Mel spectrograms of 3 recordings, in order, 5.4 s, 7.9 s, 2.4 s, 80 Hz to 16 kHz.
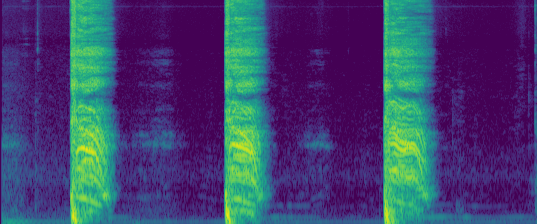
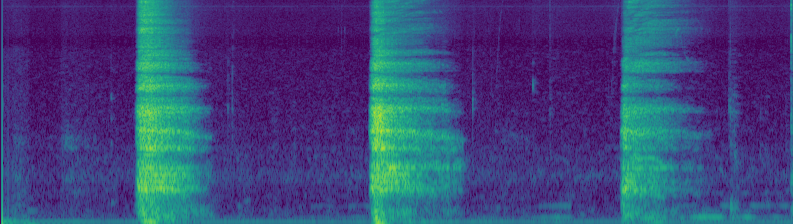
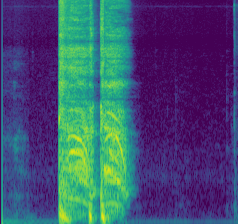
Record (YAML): three_cough_length: 5.4 s
three_cough_amplitude: 32768
three_cough_signal_mean_std_ratio: 0.39
exhalation_length: 7.9 s
exhalation_amplitude: 30297
exhalation_signal_mean_std_ratio: 0.36
cough_length: 2.4 s
cough_amplitude: 32768
cough_signal_mean_std_ratio: 0.47
survey_phase: alpha (2021-03-01 to 2021-08-12)
age: 18-44
gender: Male
wearing_mask: 'No'
symptom_none: true
smoker_status: Never smoked
respiratory_condition_asthma: false
respiratory_condition_other: false
recruitment_source: REACT
submission_delay: 1 day
covid_test_result: Negative
covid_test_method: RT-qPCR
